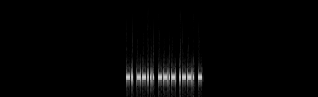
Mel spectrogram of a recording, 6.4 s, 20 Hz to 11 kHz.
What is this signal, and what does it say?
Morse code, heard as a keyed tone, about 46 wpm, 700 Hz. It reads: N7QPT
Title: USA Call Signs - 5 Characters - Repeated 3x - 45wpm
